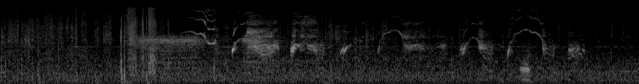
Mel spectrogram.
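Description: Hanuman langurs giving short, shrill screeches that rise and fall in pitch, a dozen or so in quick runs from about two seconds in, as the troop is harried by an aggressive new male. A single click sounds about a second in.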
